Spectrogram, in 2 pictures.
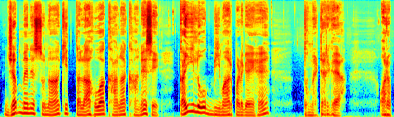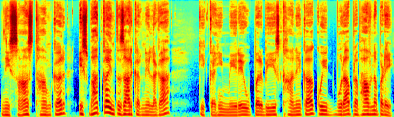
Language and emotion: Hindi, fearful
